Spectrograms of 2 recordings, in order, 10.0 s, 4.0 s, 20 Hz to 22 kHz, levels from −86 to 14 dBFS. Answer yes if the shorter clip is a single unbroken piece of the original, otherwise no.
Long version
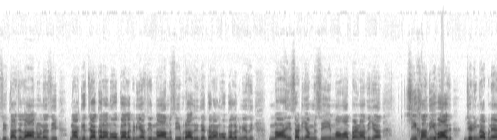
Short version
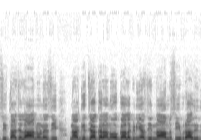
yes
